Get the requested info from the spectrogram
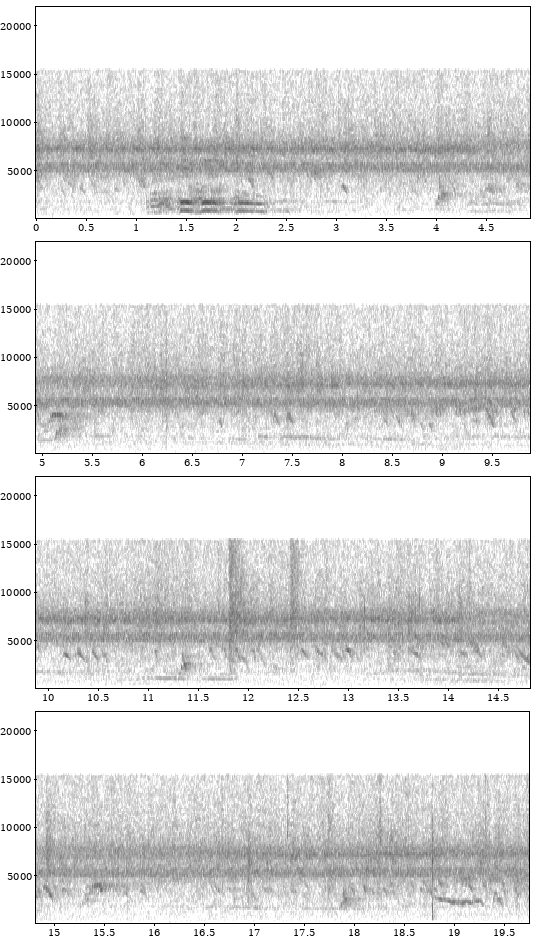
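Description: A rooster crows once about a second in, the loudest sound. Scattered soft clucks and chirps from foraging chickens and birds follow, over a steady high buzz of insects.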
